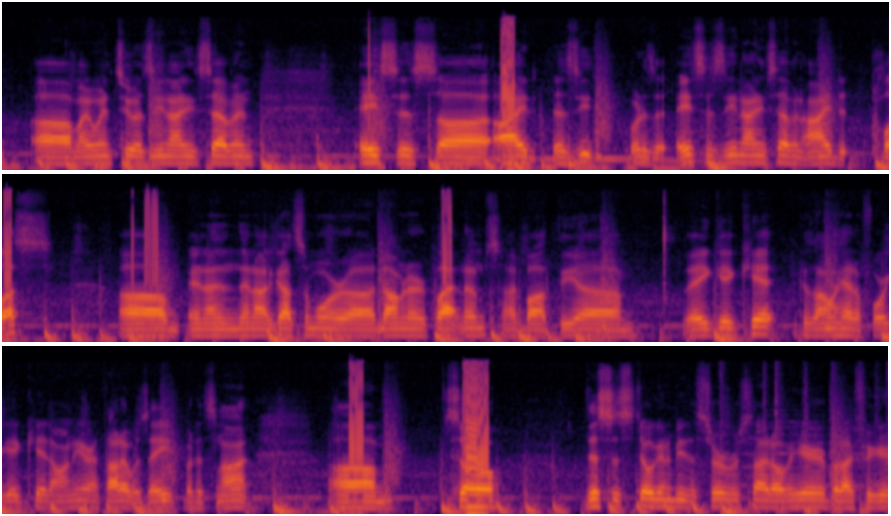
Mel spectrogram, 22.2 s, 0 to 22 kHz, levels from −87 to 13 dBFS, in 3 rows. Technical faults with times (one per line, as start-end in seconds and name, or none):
3.06 integer overflow
4.16-4.27 integer overflow
7.41-7.47 integer overflow
8.48-8.68 integer overflow
11.06-11.13 integer overflow
17.68-17.79 integer overflow
18.62-18.83 integer overflow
